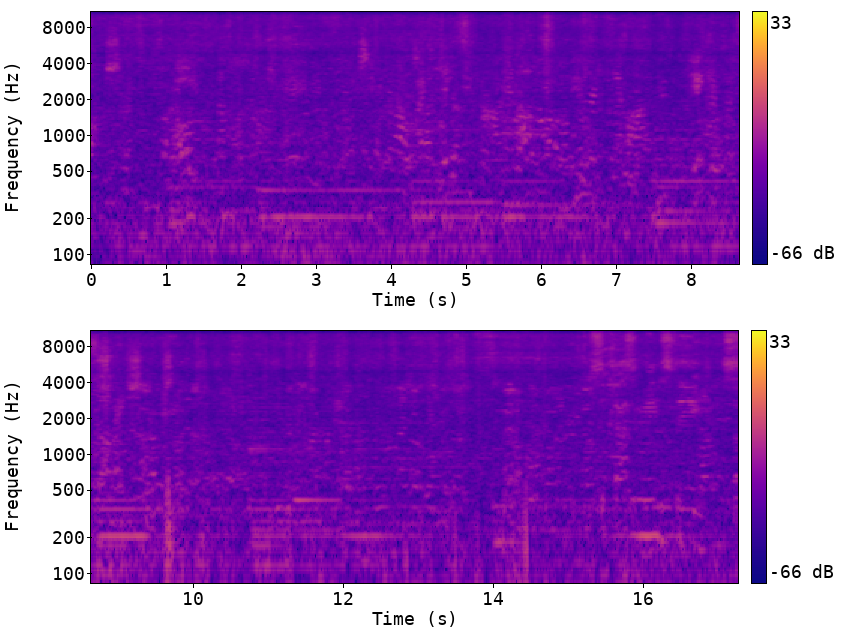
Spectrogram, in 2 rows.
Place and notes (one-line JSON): {"title": "Herman Costerstraat, Den Haag, Nizozemsko - DE HAAGSE MARKT.", "date": "2020-04-06 14:14:00", "description": "THE HAGUE MARKET. A GOOD START FOR A DAY IN THE HAGUE. Market, The Hague.", "latitude": "52.06", "longitude": "4.30", "altitude": "2", "timezone": "Europe/Amsterdam"}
